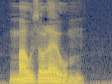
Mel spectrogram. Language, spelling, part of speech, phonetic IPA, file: Polish, mauzoleum, noun, [ˌmawzɔˈlɛʷũm], Pl-mauzoleum.ogg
